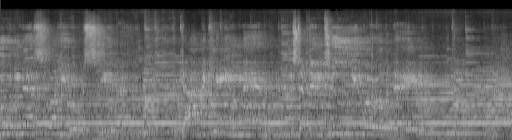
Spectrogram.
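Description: Live acoustic band music: acoustic guitars, violin and keyboard piano playing a slow song, with a man singing.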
